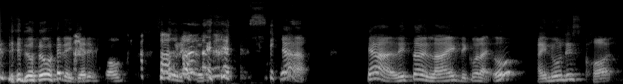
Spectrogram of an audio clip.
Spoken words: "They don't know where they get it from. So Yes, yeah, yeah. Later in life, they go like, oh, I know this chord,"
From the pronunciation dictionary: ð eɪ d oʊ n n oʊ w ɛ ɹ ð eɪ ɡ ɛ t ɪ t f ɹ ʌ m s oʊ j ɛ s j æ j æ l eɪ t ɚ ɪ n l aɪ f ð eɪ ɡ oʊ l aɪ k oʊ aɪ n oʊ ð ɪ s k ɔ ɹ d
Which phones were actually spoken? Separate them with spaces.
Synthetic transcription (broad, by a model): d eɪ d oʊ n n oʊ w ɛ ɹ eɪ ɡ ɛ t ɪ t f ɹ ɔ m s oʊ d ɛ j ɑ j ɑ l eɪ t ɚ ɪ n l aɪ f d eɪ ɡ oʊ l aɪ k oʊ aɪ n oʊ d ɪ s k ɔ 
